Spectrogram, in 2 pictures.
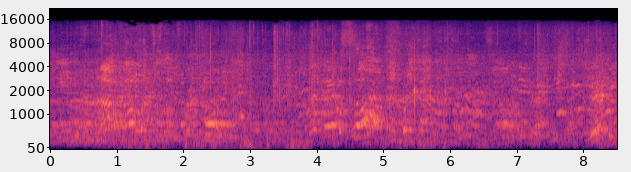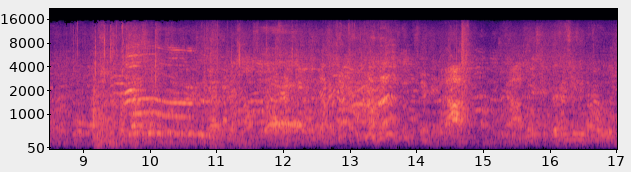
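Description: Children and adults talk and call out outdoors.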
